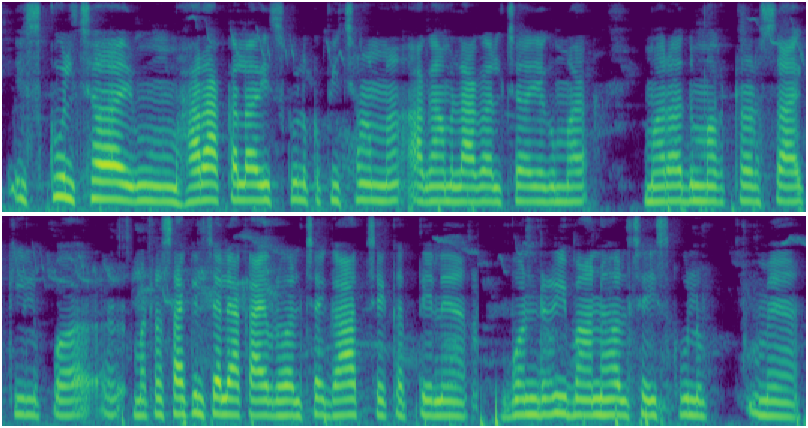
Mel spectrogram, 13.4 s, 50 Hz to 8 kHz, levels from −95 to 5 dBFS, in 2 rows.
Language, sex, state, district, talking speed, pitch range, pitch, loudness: Maithili, female, Bihar, Samastipur, 120 wpm, 205-220 Hz, 215 Hz, -17 LUFS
